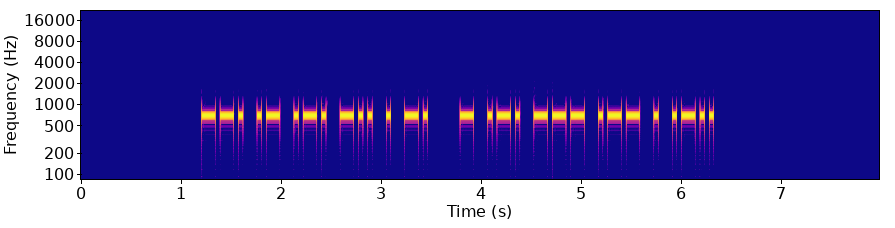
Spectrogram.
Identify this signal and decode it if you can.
Morse code, heard as a keyed tone, about 26 wpm, 700 Hz. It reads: GARDEN TROWEL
